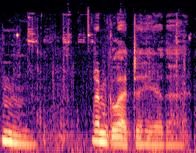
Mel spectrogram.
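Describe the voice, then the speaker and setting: A woman voicing a proud but softening battle-scarred orc warrior wife in an intimate ASMR roleplay, speaking tenderly and haltingly. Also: low-pitched, lively intonation, slight background noise. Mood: playful, warm. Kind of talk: ASMR roleplay, intimate one-sided dialogue. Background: outdoor ambience, horse hooves.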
